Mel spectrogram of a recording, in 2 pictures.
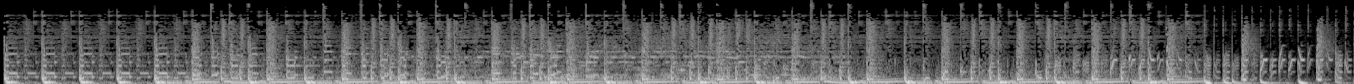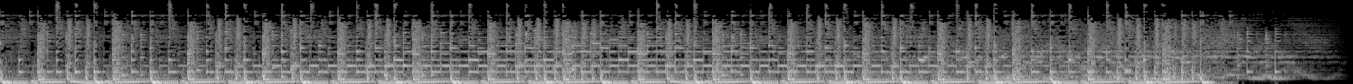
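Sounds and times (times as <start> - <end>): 
drum and bass music: 0.0 - 26.8.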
